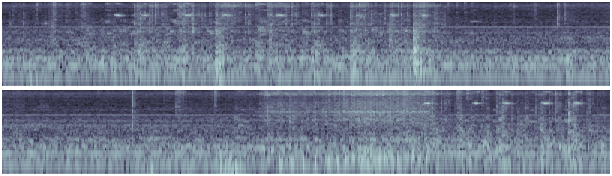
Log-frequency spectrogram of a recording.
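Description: A sewing machine stitches in quick, rhythmic bursts.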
